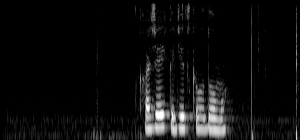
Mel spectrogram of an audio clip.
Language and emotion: Russian, neutral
